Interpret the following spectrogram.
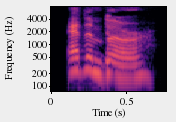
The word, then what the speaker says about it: Edinburgh: Oh, the Scottish place that nobody can pronounce. Oh, yes. Edinburgh.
